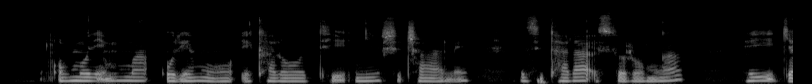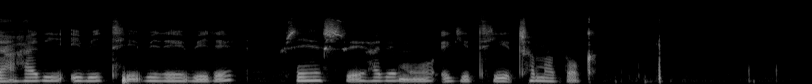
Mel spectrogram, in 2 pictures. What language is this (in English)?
Rundi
